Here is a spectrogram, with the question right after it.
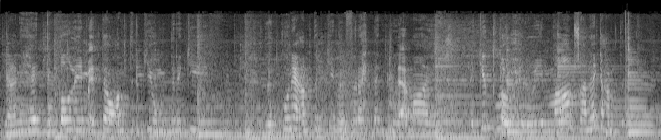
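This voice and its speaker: A woman with a Levantine accent playing a sharp-tongued neighbor who teases and scolds in a stream of chatter. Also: high voice, rapid-fire, distant mic, natural voice. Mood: nagging. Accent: Levantine Arabic. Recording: echoey room with loud music.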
